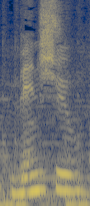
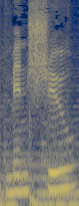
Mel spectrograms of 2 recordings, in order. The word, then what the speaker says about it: Minshew: How do you say his name? – Minshew. – Minshew. Minshew. Minshew. Minshew. It sounds like, like a, a salad shoe. – Like a men's shoe.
